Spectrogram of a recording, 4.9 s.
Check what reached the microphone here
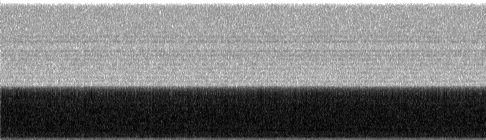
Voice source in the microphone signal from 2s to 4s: neither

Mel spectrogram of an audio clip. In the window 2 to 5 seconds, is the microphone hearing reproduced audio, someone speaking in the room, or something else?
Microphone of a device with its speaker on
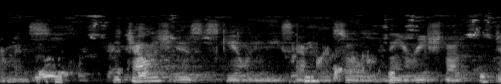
both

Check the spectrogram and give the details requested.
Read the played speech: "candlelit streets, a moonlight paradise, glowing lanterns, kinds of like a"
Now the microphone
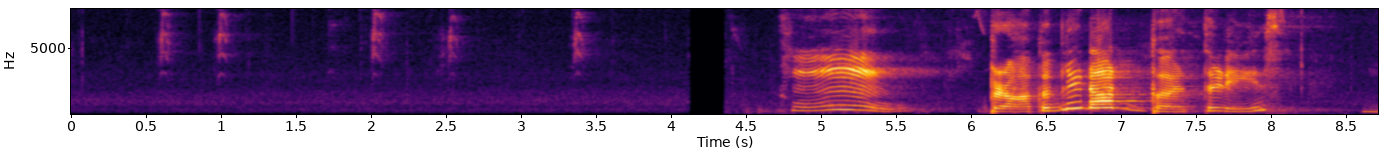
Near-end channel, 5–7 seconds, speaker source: user only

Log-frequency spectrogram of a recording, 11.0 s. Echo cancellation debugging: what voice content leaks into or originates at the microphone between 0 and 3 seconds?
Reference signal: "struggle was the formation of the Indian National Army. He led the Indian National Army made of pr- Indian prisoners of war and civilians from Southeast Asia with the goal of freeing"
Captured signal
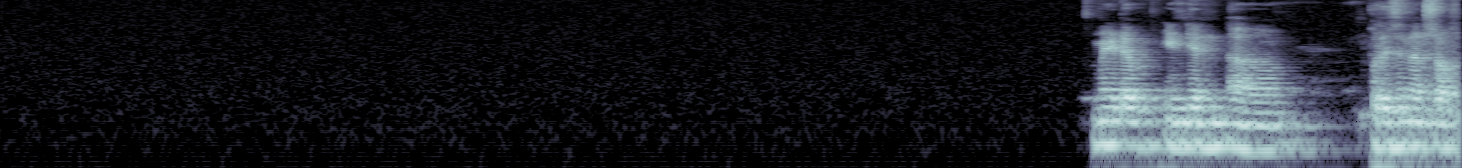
neither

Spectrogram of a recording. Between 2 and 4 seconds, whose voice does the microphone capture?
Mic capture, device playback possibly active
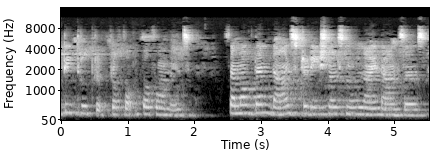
echo only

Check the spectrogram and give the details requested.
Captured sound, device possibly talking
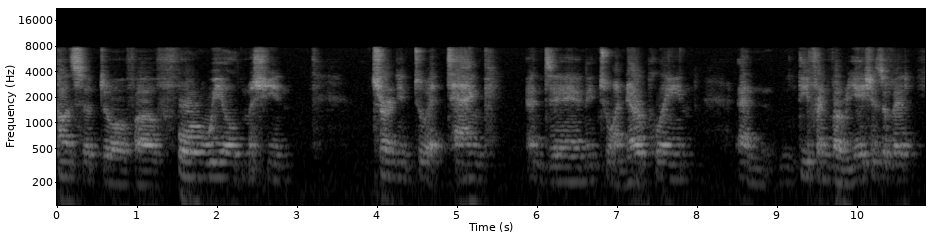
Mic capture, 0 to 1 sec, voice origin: echo only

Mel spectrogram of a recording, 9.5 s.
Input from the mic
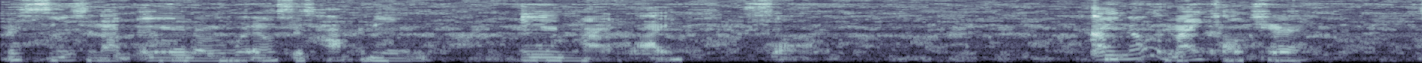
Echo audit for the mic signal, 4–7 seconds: echo only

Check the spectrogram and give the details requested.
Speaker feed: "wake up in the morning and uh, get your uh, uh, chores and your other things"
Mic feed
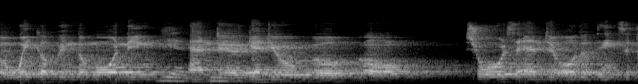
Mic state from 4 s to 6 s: echo only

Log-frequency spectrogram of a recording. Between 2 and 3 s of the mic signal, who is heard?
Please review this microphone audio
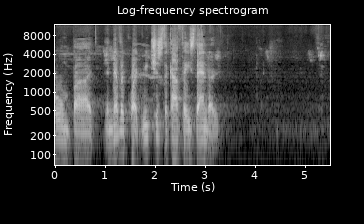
echo only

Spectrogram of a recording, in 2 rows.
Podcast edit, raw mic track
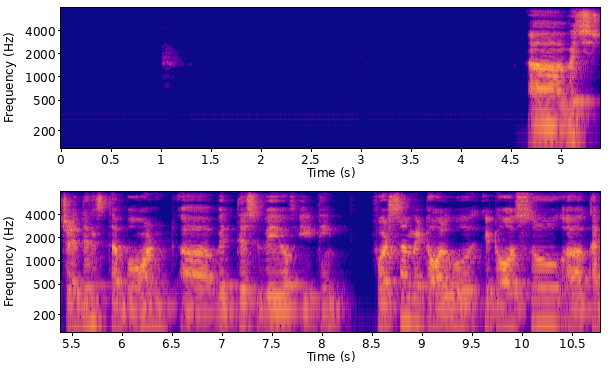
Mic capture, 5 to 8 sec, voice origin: user only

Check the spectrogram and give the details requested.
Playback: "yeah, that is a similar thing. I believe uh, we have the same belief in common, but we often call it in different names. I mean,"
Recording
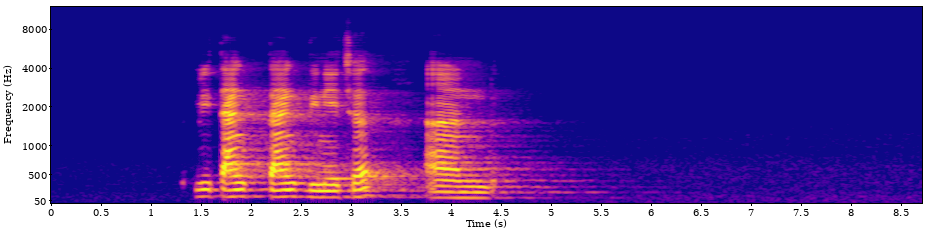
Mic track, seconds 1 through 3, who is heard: user only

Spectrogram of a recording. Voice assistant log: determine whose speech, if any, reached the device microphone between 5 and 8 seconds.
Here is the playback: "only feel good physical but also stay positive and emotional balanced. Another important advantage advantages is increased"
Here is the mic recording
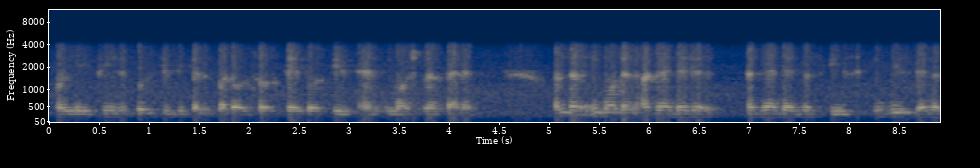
echo only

